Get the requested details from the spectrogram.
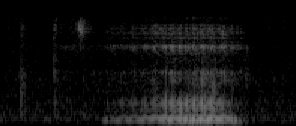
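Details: Adult man (dad) snoring after several beers: a few soft sounds, then one long, loud, buzzing snore on inhalation.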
